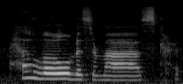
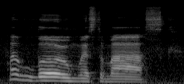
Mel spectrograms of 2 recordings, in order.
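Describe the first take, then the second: First: It is said through a voice changer. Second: It is said in his natural voice.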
